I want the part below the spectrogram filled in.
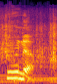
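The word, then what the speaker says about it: toona: pretty t-o-o-n-a like Flynn goes like tuna fish but it's spelled t-o-o-n-a and they're very rare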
